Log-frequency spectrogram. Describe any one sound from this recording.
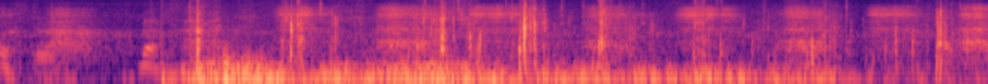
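Footsteps crunch on loose rocks.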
